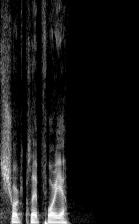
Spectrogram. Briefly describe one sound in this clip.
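An older man speaks calmly and close into a microphone.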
